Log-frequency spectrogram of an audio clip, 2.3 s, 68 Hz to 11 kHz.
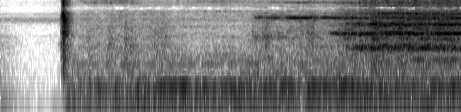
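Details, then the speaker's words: Land Rover Series 2A wiper motor after being removed, before regreasing: a click, then a steady electric whir building and holding evenly with no grinding or catching; wiper motor working normally. "oh working that's a good thing sounds a bit bloody how you going but it's working so I'm happy with that"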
